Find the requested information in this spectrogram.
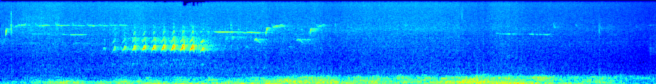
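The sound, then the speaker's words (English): Birdsong at Lawn Lake in Rocky Mountain National Park sits over a steady, wind-like low rumble from aircraft in the sky above. The rumble swells later on, while high chirps and an early rapid trill sound over it. “And of course, you hear the birds there. And what sounds maybe like wind is actually aircraft in”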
